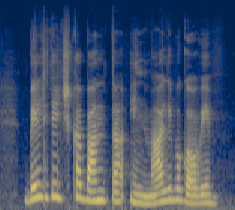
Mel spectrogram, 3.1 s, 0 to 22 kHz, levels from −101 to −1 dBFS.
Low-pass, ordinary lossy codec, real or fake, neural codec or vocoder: 19.8 kHz; none; real; none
